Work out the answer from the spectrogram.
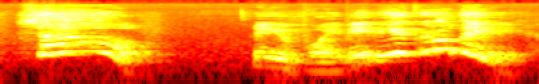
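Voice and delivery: put-on very high little girl voice; baby girl. Baby girl quizzing the new boy, very high voice. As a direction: ask it like a curious toddler. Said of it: "Little baby girl's like".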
